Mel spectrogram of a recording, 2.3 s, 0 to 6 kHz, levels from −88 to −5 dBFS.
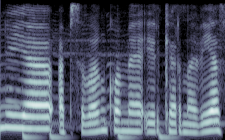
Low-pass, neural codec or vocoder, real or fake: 5.4 kHz; none; real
